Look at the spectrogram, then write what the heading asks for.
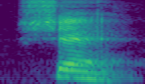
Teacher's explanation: तालव्य, यानी कि तालु से बोला जाएगा। ये तालु का मतलब जीभ के ऊपर, यानी कि हमारे मुंह के अंदर जब हम आ करेंगे तो जो ऊपर छत है वो तालु कहलाती है। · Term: तालव्य श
